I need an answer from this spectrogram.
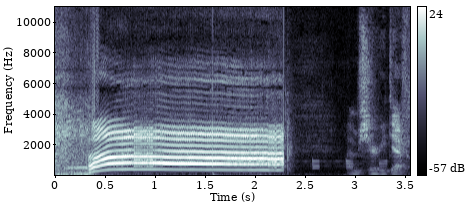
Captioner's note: shouting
